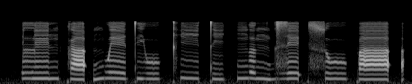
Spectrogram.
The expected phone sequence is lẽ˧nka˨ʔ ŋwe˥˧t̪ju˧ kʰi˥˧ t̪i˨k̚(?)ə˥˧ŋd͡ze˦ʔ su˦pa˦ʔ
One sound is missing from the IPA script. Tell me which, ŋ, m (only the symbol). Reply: ŋ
